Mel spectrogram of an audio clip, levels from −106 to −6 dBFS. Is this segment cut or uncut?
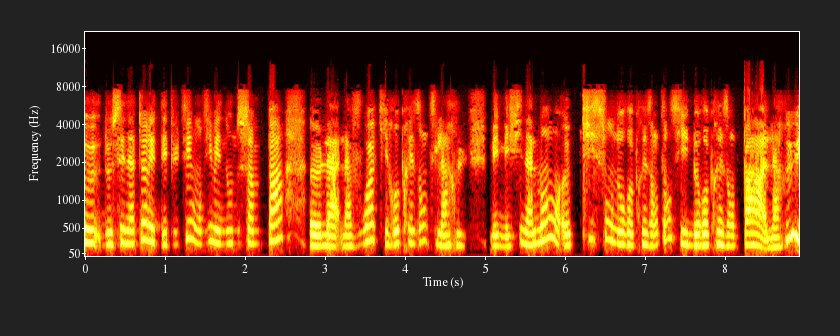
uncut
